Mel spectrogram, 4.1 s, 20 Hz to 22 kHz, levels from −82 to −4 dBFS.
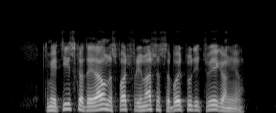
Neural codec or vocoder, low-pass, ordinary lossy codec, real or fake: codec, 16 kHz, 8 kbps, FunCodec, trained on LibriTTS, 25 frames a second; 7.2 kHz; none; fake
